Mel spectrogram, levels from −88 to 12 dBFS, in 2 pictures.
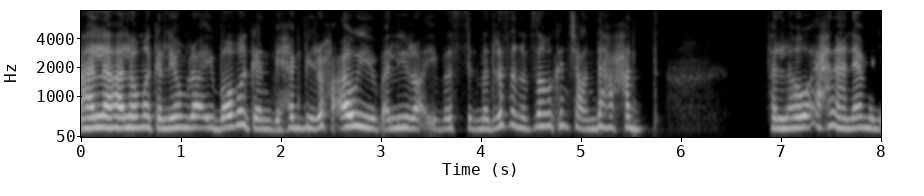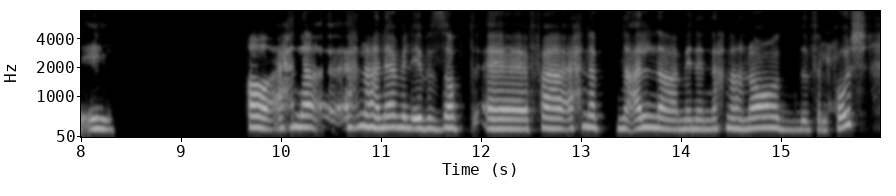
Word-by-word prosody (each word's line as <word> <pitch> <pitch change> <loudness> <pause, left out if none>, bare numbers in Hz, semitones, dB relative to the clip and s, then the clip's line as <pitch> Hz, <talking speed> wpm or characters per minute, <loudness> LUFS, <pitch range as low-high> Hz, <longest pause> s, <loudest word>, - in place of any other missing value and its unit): هل 250 +3 +7
هل 250 0 +8
هُم 260 +1 +4
كان 245 -2 0
ليهم 255 +2 +2
رأي؟ 255 -1 +2
بابا 265 +7 +3
كان 230 -5 -2
بيحب 240 +3 -3
يروح 265 +3 0
أوي 280 +2 +9
يبقى 235 -4 -2
ليه 250 +2 0
رأي، 235 -1 -4
بس 235 +2 -8
المدرسة 240 +8 -3
نفسها 265 +1 -3
ما 295 - -3
كانش 295 -2 -7
عندها 245 +3 -3
حد. 240 -4 -3 1.2
فاللي 235 -1 0
هو 255 +2 +4
إحنا 270 -1 -1
هنعمل 240 -1 -1
إيه؟ 225 -2 -4 1.3
آه، 255 -4 +3
إحنا 265 +2 0
أ 250 - -8
إحنا 275 0 0
هنعمل 260 0 -1
إيه 240 0 +2
بالضبط؟ 235 +2 -4
آآ، 225 -1 +2
فإحنا 235 +4 -2
اتنقلنا 240 -2 -2
من 220 +1 -6
إن 220 0 -7
إحنا 235 0 -5
هنقعد 230 -3 -2
في 205 - -16
الحُوش، 250 +11 -4
245 Hz, 160 wpm, -23 LUFS, 230-260 Hz, 1.3 s, أوي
